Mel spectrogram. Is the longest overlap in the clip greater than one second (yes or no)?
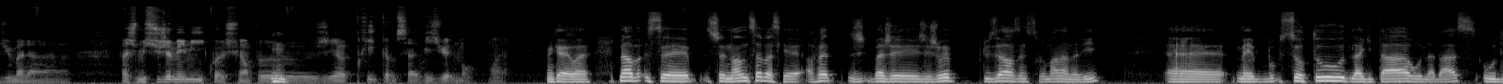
no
